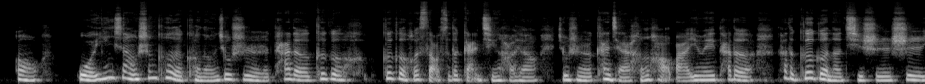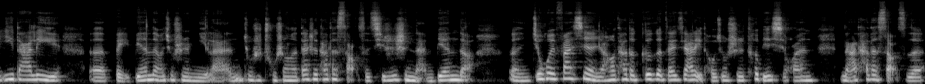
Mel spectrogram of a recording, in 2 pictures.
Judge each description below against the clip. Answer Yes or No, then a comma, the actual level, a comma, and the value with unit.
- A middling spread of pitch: Yes, average, 3.4 semitones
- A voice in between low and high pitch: No, high, 200 Hz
